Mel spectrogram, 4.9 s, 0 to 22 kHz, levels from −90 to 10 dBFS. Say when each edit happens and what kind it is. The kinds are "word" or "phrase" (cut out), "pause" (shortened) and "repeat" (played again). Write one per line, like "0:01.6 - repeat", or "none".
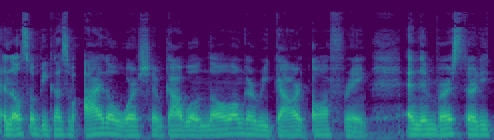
0:03.1 - word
